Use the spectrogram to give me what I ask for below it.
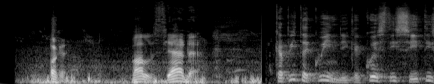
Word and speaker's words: Valsgärde: Il sito in questione si scrive, noi in Italia di solito lo pronunciamo qualcosa come Vasgarde oppure Vasgede, ma in realtà il buon Jonas ci dice che si pronuncia Ok, Valsgärde.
